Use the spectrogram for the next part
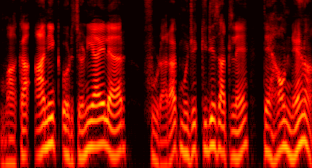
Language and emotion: Goan Konkani, fearful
